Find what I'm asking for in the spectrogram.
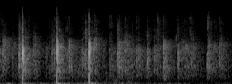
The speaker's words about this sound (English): another hand clap of praise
